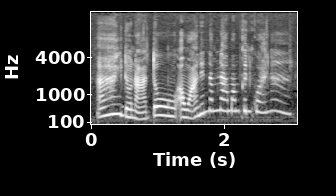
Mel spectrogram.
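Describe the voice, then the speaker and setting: Woman playing chatty Filipino schoolmate, swooping highish voice. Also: very animated, a little slow, darkish tone. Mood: gossipy. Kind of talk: village radio drama acting.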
